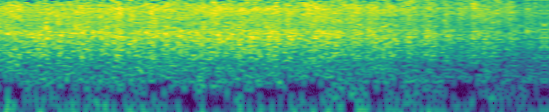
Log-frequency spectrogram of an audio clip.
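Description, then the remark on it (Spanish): Loud, dense applause played on Sonic Town Radio fills the whole stretch, a steady wash of many hands clapping without pauses or swells, and no voices are heard over it. “por supuesto aquí en la señal de Sonic Town Radio, aplausos con y estamos en la final.”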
